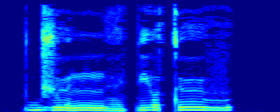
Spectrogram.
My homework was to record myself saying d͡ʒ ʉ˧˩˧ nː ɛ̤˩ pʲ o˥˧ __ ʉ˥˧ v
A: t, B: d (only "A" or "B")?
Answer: A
